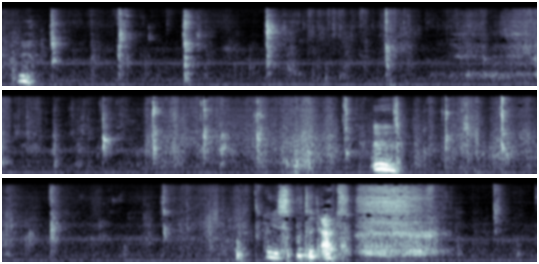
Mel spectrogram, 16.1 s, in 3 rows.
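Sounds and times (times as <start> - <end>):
wet chewing smacks and clicks: 0.4 - 4.2, 5.5 - 8.0, 8.8 - 12.6.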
